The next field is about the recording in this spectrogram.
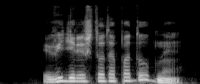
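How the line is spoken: Calm question. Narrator (Russian): спокойно поинтересовался Соломатин

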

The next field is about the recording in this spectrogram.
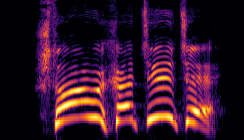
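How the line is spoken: Shout. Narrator (Russian): крикнул Феннер

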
